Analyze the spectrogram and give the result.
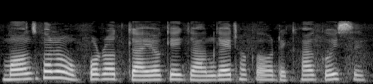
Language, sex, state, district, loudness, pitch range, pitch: Assamese, female, Assam, Kamrup Metropolitan, -15 LUFS, 215-240 Hz, 225 Hz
